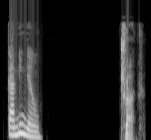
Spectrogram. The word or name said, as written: Caminhão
